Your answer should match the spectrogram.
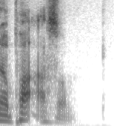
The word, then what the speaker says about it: opossum: Even when you say it correctly, an opossum, it just doesn't sound right.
